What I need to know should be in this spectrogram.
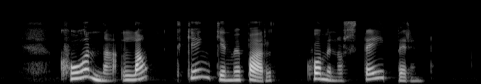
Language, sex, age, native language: Icelandic, female, 40-49, Icelandic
